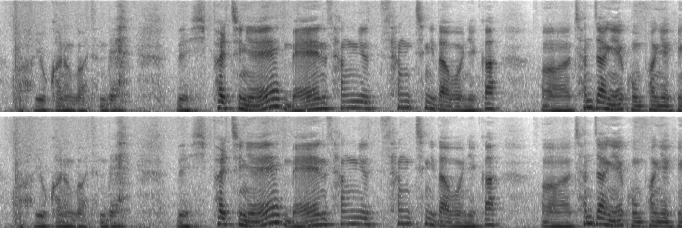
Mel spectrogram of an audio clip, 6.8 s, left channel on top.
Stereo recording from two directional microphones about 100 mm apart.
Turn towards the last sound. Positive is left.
turn(degrees=20)  # may be behind; listen again after turning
